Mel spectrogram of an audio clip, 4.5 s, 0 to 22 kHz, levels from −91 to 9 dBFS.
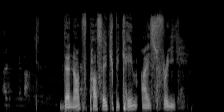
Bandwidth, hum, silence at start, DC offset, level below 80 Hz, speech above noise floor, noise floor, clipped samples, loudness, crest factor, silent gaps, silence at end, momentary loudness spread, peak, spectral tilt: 14.5 kHz; none; 0.1 s; under 0.1%; -74 dBFS; 55 dB; -88 dBFS; under 0.1%; -34 LUFS; 24 dB; none; 0.9 s; 7 LU; -12 dBFS; -4 dB/octave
